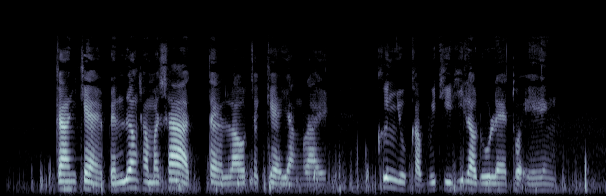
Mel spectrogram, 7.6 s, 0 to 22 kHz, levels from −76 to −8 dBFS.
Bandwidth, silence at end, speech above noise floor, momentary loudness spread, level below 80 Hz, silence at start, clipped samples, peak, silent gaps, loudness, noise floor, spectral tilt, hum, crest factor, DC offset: 11 kHz; 0.15 s; 21 dB; 18 LU; -72 dBFS; 0.5 s; under 0.1%; -6 dBFS; none; -28 LUFS; -48 dBFS; -5 dB/octave; none; 24 dB; under 0.1%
